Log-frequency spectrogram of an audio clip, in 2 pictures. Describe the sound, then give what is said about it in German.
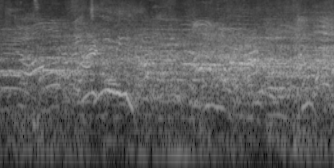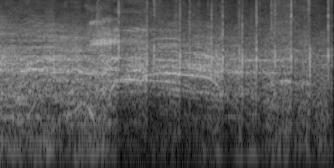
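Spectators cheer on young players and chatter loudly and continuously during the last games of the youngest teams at an indoor football tournament at the Riad sports facility in Sargans. Shrill raised voices, whistles of excitement and occasional thuds of play sit beneath the steady crowd noise. “Die Zuschauerinnen und Zuschauer sind der Nachwuchs am Anführen.”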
